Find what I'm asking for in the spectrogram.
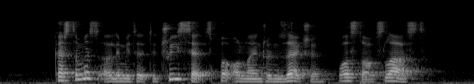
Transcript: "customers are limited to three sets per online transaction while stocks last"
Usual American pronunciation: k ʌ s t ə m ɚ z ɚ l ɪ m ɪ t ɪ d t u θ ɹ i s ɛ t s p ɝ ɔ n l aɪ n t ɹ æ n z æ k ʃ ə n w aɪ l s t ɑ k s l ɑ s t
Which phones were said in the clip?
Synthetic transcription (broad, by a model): k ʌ s t ə m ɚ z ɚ l ɪ m ɪ t ɪ d t u t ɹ i s ɛ t s b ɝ ɔ n l aɪ n t ɹ æ n z æ k ʃ ə n w aɪ l s t ɑ k s l ɑ s t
